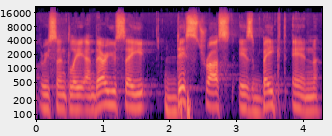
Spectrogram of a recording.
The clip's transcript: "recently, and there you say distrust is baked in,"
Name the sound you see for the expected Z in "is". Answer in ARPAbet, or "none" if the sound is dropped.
Z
